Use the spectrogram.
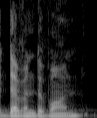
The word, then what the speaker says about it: Devon: I say Devon.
